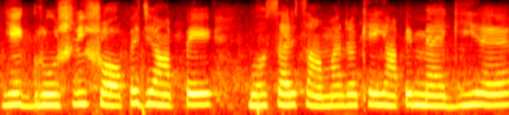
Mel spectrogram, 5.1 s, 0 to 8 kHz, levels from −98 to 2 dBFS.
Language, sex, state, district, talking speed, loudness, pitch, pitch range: Hindi, female, Maharashtra, Gondia, 165 wpm, -13 LUFS, 280 Hz, 270-290 Hz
